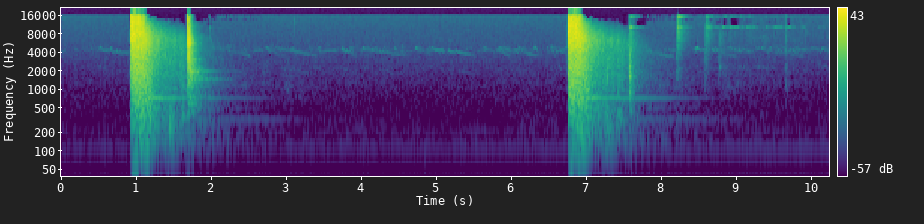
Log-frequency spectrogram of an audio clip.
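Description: Two shots from a Century Arms GP WASR-10 AK-pattern rifle in 7.62x39mm, about six seconds apart. Each is a sharp crack followed by a short ringing decay and a second sharp crack under a second later.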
